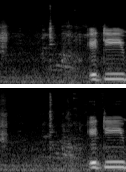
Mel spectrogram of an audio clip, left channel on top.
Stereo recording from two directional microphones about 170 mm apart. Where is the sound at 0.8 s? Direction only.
60° right (ahead or behind).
